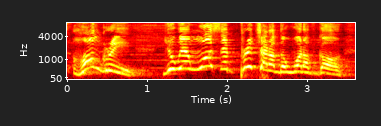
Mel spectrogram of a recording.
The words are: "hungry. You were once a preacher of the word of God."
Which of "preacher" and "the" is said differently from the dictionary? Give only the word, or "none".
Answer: none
